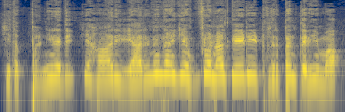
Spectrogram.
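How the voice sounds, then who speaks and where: A man voicing a hot-tempered, fiercely loving young hero in a cartoon, rough-spoken and quick to tears. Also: sits high, a little mellow, no echo, studio quality. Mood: raging. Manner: fiery, rough-spoken, breaks into sobs. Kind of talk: cartoon voice dubbing.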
